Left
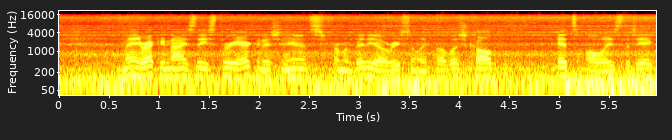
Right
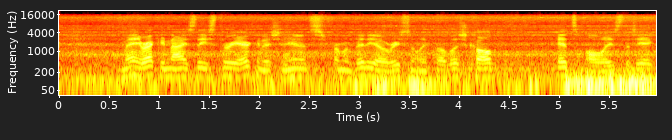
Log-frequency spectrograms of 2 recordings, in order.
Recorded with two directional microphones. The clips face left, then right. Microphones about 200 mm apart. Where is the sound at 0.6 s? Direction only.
10° left (ahead or behind).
